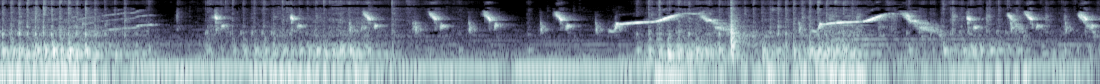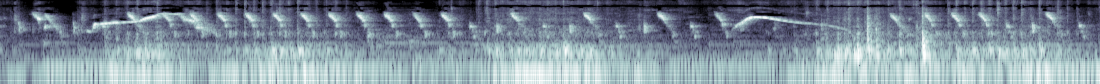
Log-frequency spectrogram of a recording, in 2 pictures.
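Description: A Java sparrow gives quick runs of high, clicking notes broken by sharp rising whistles, repeated in short bursts, over a low indoor hum and some rustling.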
